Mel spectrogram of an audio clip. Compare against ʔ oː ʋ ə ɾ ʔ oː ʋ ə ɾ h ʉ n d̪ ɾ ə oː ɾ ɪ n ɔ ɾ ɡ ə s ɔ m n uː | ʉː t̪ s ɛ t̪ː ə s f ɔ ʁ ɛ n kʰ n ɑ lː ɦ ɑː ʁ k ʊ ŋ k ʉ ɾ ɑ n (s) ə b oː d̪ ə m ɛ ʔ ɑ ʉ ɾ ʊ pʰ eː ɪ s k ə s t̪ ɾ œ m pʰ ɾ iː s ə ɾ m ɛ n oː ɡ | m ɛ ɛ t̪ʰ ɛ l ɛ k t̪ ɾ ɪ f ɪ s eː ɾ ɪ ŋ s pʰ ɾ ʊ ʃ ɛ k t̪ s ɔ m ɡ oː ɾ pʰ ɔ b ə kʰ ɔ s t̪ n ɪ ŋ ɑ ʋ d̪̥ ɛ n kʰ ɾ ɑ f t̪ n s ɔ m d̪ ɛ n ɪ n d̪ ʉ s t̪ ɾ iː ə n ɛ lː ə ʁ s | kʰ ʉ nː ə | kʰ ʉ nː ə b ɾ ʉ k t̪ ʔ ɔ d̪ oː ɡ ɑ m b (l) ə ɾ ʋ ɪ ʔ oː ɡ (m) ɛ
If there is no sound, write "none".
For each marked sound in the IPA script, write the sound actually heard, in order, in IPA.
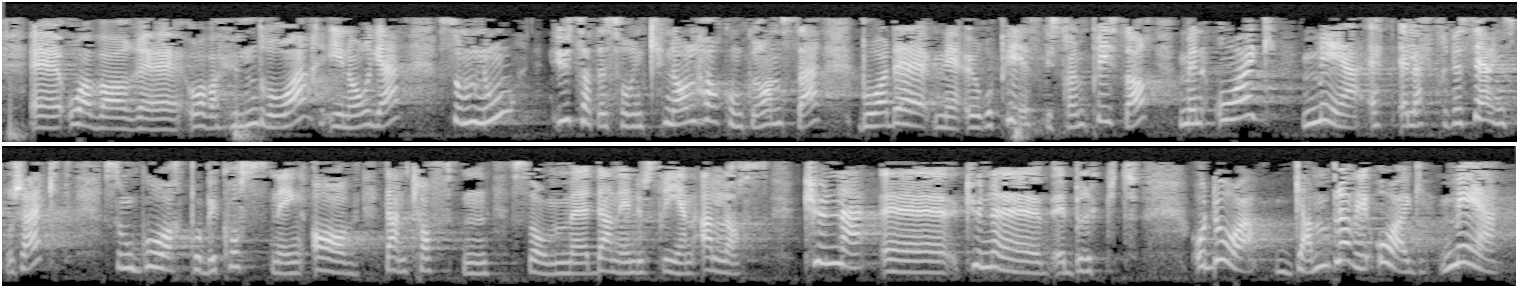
s, l, m

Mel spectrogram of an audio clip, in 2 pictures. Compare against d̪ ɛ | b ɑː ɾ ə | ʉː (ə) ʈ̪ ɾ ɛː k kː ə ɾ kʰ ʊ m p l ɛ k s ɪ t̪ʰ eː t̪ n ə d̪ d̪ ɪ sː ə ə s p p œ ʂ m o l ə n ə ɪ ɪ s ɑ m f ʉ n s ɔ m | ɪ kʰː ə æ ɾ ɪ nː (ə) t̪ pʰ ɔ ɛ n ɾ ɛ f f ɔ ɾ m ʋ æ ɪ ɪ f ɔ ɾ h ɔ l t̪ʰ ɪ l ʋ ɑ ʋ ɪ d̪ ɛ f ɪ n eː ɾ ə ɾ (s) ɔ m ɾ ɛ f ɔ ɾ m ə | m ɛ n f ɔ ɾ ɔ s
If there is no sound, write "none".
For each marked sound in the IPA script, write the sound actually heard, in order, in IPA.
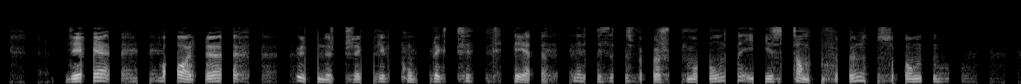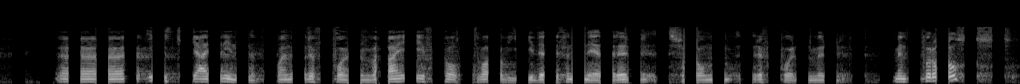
ə, ə, s

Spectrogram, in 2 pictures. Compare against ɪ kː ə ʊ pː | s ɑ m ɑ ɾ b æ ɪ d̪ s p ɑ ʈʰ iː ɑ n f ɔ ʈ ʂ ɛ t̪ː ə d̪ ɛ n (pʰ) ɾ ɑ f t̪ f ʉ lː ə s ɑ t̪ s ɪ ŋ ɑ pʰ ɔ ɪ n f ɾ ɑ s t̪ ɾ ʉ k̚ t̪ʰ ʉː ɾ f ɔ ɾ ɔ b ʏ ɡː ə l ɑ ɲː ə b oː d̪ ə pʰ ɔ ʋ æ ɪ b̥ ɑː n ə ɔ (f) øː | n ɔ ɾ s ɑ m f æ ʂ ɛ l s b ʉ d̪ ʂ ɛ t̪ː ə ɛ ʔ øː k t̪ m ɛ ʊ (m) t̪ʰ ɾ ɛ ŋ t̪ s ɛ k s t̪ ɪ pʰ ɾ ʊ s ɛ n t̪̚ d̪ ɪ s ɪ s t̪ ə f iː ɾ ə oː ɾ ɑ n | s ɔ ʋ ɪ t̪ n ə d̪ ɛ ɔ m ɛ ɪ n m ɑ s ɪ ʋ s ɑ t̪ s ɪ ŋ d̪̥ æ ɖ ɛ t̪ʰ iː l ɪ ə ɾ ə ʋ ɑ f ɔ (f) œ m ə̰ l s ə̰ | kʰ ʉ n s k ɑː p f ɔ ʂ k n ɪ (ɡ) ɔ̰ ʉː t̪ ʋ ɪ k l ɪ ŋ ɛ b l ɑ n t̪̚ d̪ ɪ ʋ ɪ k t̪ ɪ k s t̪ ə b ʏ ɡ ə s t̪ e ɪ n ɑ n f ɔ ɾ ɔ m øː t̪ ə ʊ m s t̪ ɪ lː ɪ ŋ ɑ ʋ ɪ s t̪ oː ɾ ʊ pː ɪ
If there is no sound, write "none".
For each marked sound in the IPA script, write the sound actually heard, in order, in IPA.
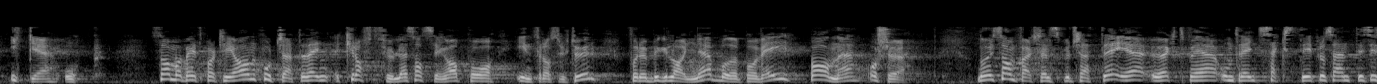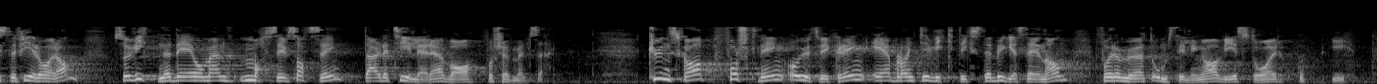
kʰ, ʂ, m, ʂ, ŋ

